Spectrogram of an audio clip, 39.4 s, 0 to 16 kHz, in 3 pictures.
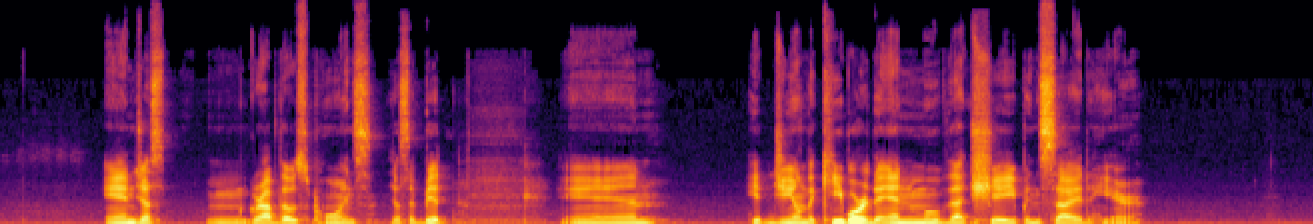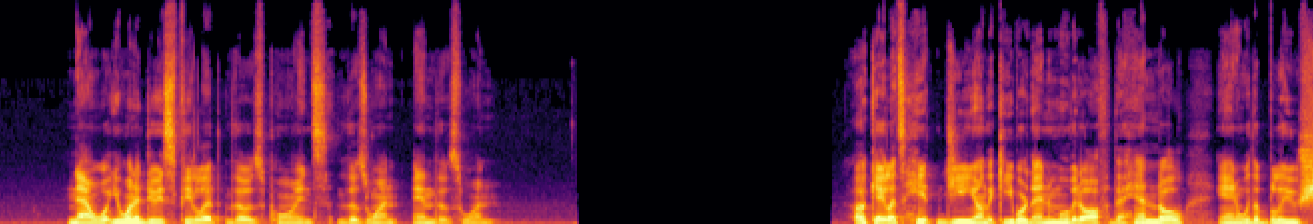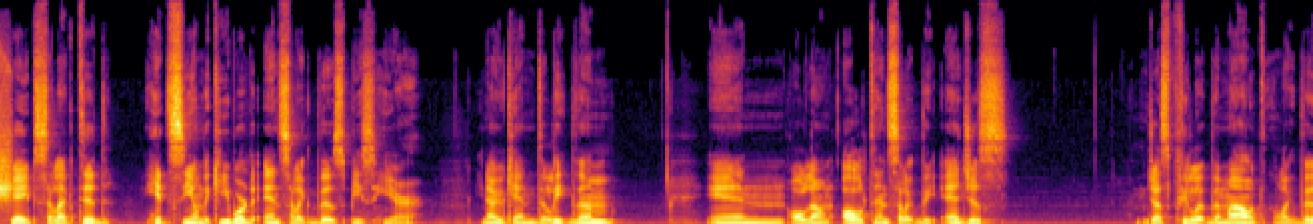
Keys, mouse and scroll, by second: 20.9 click, 28.2 scroll down 1, 30.4 alt+click.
